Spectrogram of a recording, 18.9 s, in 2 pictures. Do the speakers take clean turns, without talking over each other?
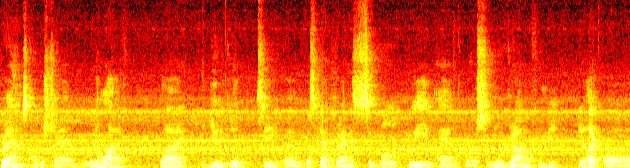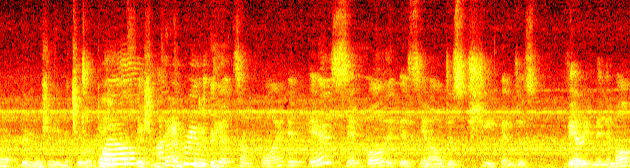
No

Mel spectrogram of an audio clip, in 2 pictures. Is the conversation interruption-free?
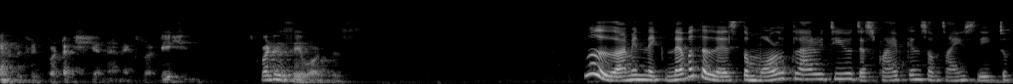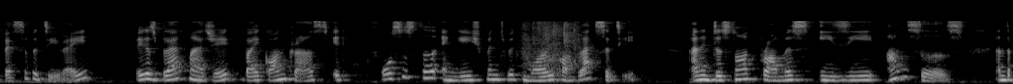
Yes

